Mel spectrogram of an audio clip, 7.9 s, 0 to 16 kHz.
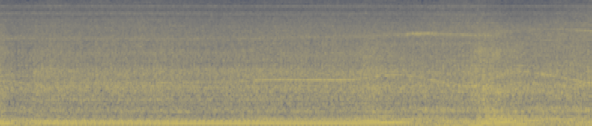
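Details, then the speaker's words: Peterbilt 379 semi truck diesel with loss of power: deep, steady idle with a weak, slightly uneven beat and a hiccup low down; mechanic suspects injectors not firing well, possibly the cam, not confirmed. "sounds like the injectors are not firing all that good could be a cam too"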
